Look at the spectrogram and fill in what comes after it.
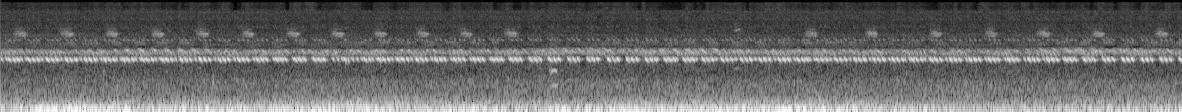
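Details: Crickets and other insects calling on a midsummer night in the Korean countryside: a steady high ringing trill overlaid with fast, evenly spaced higher pulses, with a low rumbling background hum throughout.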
